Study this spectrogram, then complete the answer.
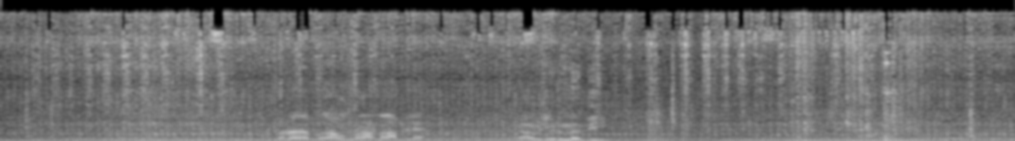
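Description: A tractor engine runs steadily through a rural morning ride, a constant low rumble beneath a voice talking over it and other family voices nearby.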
